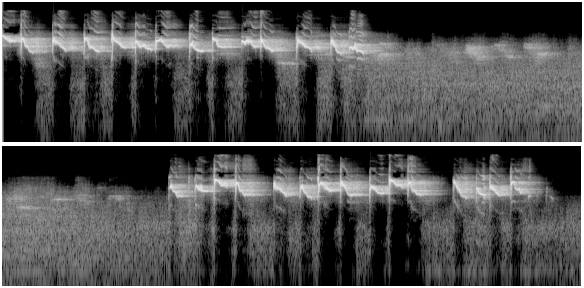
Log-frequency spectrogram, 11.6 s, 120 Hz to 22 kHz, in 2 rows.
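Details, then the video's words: Caged white-eye, recorded 18 May 2020 while in training, singing two long, loud bursts of rapid high slurred whistles separated by about four seconds of soft distant twittering. "Puteh Naughty Hercules need more training after Covid 19"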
